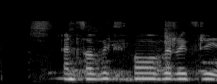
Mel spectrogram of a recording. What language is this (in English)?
Icelandic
